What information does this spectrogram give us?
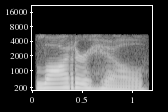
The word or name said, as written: Lauderhill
